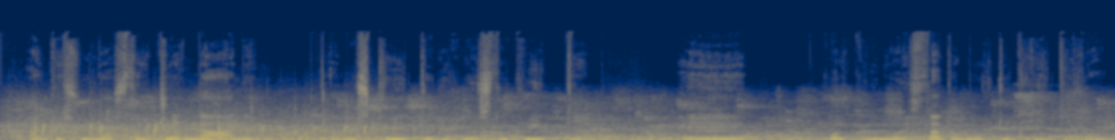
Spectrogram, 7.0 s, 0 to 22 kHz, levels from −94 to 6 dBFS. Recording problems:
murmuring crowd; loud; throughout; 1 dB below the speech

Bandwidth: 17 kHz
